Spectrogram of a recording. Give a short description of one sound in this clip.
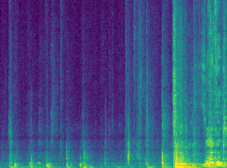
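Footsteps knock on a wooden stage floor.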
